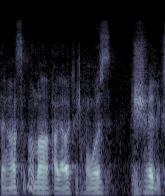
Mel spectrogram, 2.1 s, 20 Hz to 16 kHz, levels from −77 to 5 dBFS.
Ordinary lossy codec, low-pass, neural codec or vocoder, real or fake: AAC, 48 kbps; 10.8 kHz; codec, 24 kHz, 0.9 kbps, WavTokenizer, small release; fake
